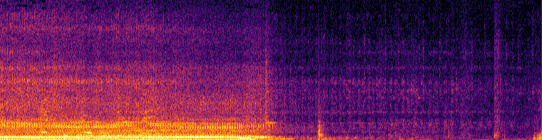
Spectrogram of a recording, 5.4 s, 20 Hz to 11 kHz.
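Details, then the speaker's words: 20+-year-old Craftsman 6 hp 30-gallon air compressor with a scored cylinder and piston: light, even unloaded pumping drone about four beats a second, then shuts off; runs nonstop with no resistance and builds no pressure. "so what's going on with it well we plug it in and it just runs and runs and runs and builds no pressure so what's the cause of that well because of that we need to change the piston that's inside the air compressor"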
